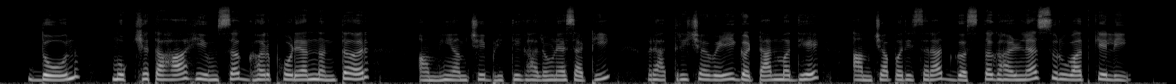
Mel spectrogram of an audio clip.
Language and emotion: Marathi, fearful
